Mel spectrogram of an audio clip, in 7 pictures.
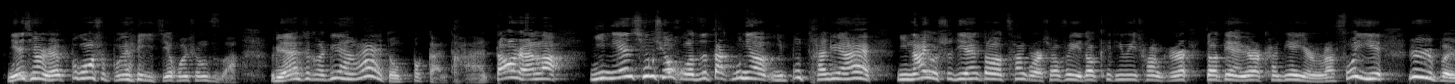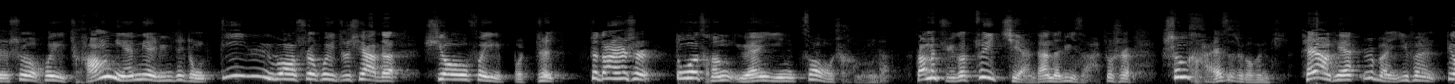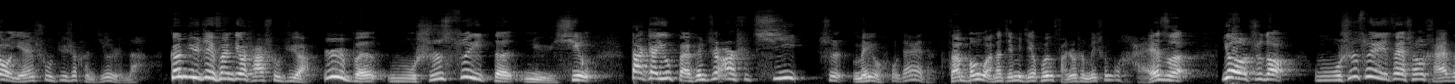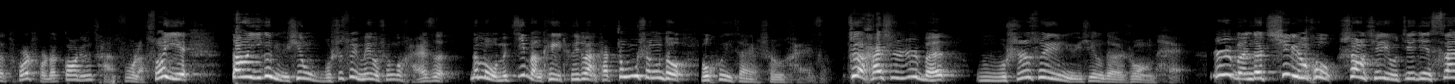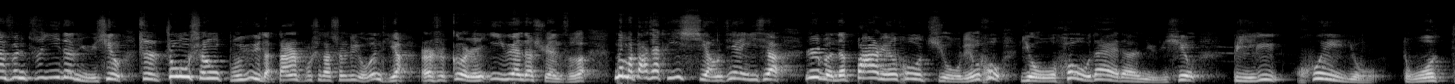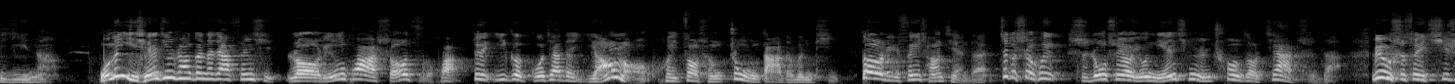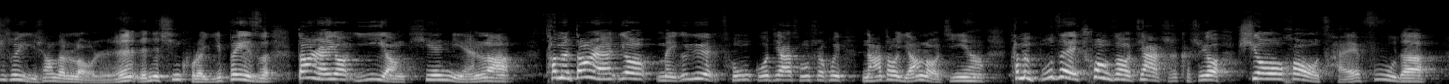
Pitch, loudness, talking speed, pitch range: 240 Hz, -17 LUFS, 260 characters per minute, 200-300 Hz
